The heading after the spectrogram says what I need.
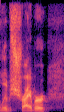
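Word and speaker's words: Liev Schreiber: Liv Schreiber.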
